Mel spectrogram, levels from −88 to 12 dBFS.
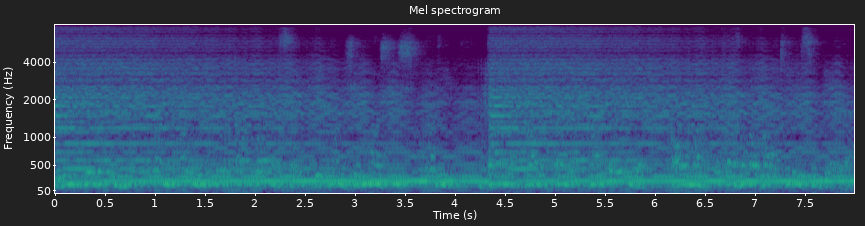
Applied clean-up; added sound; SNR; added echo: none; Electric guitar; 0 dB; reverberation time 0.6 s.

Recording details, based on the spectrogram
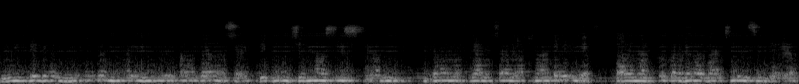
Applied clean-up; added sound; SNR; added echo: neural separator model SepFormer DNS4.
